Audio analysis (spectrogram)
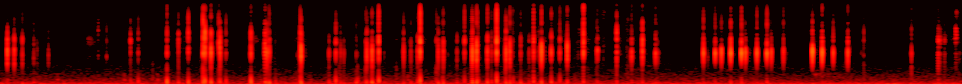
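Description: A small green plastic jar is held and turned in the hands while fingertips and nails tap and scratch its sides. The result is a quiet, irregular stream of short, bright clicks and scratchy ticks with almost no ring, over a soft hiss.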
